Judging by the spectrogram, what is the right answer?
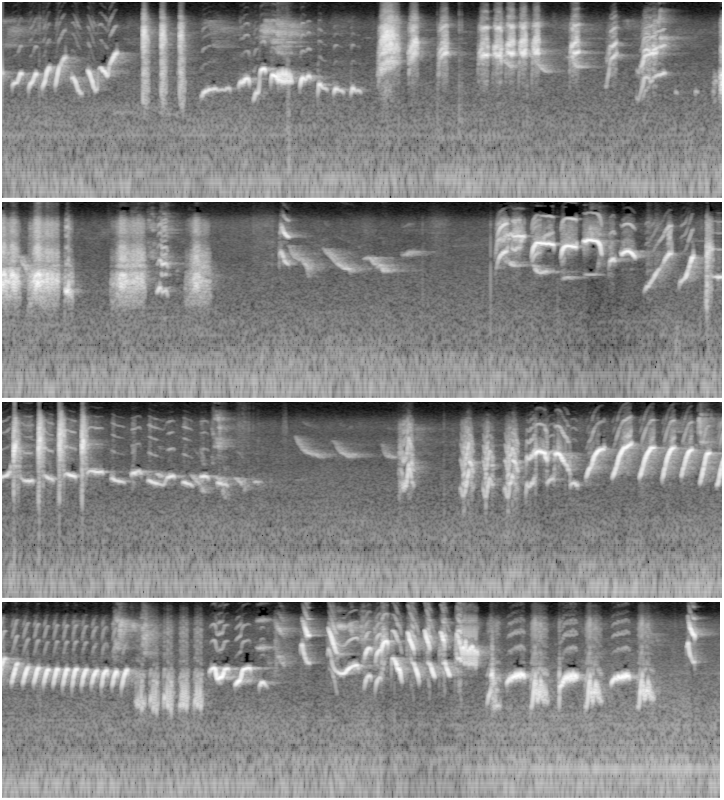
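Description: White-rumped shama (murai batu) singing a long, varied song of clear whistles, fast trills and chattering runs, broken by two short pauses. In the second half comes a long trill of rapid notes falling in pitch.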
